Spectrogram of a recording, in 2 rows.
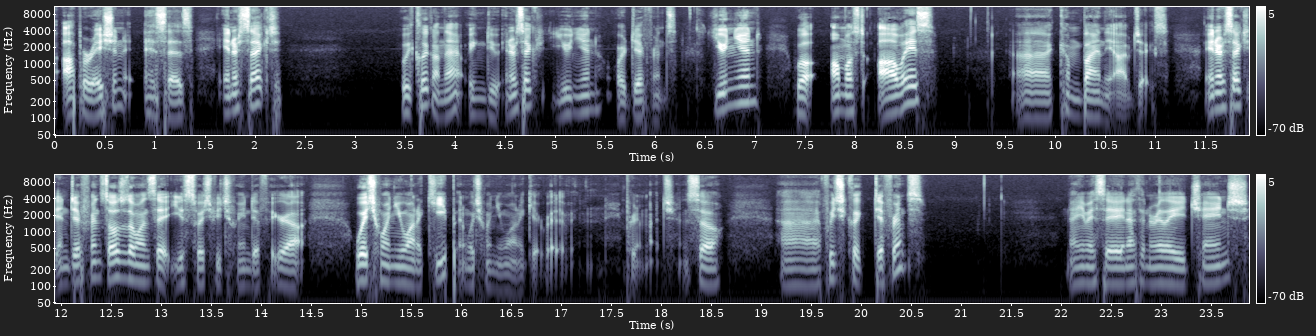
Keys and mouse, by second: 1.6 click, 17.2 click, 19.0 click, 21.2-22.0 middle drag, 23.4-23.8 middle drag.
